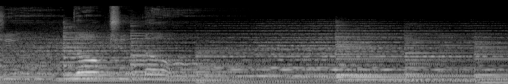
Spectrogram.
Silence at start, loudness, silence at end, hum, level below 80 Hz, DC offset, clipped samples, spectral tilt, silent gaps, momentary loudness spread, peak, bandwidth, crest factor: 0 s; -23 LUFS; 0 s; none; -46 dBFS; 1%; under 0.1%; -4.5 dB/octave; none; 9 LU; -4 dBFS; 16.5 kHz; 20 dB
